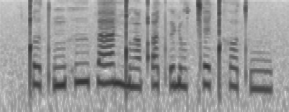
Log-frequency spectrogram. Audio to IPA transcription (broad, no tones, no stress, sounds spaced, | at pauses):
ǃ ɤ tʼ ũ h ɯː p a ŋ͡ǃ ũ qʼ ɯ tʼ ɯ ɳ u ǀ ɛ ǃʰ ɔ tʼ u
